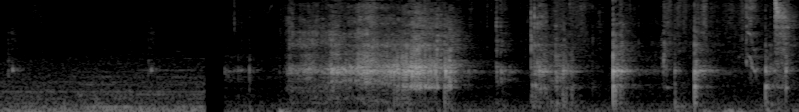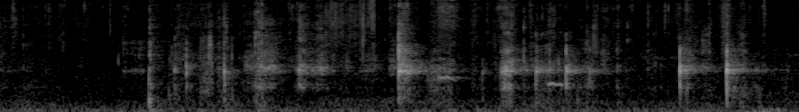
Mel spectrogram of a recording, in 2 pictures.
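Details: Indoor clatter of dishes, cutlery and scraping with scattered knocks and thumps, no animal calls.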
